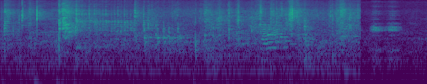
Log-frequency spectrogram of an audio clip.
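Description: An elderly woman laughs softly.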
